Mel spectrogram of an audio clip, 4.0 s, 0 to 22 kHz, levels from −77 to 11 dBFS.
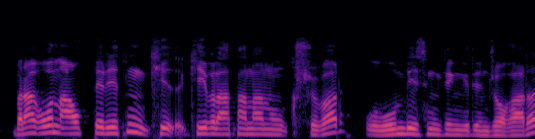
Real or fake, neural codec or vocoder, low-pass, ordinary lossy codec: fake; codec, 16 kHz, 4 kbps, X-Codec, WavLM features, trained on Multilingual LibriSpeech; 7.2 kHz; MP3, 64 kbps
